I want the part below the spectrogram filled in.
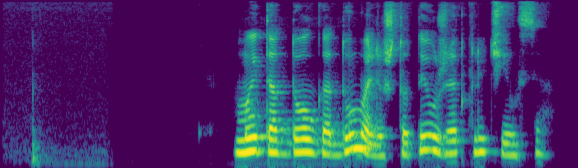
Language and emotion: Russian, neutral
